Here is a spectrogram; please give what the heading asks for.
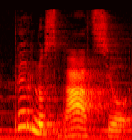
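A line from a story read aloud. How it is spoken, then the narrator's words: Exclamation. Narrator (Italian): esclamò Donovan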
